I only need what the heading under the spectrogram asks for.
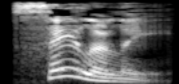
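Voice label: "sailorly", British English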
